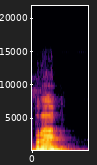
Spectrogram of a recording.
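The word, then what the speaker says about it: bread: बी आर ई ए डी, ई ए, तो ए जैसा sound करेगा, एकार। ठीक है, एकार की मात्रा होती है तो ब्रेड, ब्रेड मतलब ई ए जो है वो क्या बन गया?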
